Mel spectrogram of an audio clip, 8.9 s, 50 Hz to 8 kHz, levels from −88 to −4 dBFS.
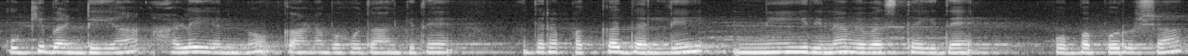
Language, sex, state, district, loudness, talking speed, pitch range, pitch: Kannada, female, Karnataka, Raichur, -15 LUFS, 75 wpm, 190-200 Hz, 195 Hz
